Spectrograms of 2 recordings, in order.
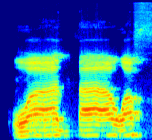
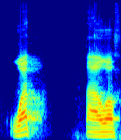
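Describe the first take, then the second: First: The first word ends with a plain vowel. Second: The first word ends with an added t sound. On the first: The speaker calls it right. "bukan wat tapi wa" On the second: The speaker calls it wrong. "ada yang baca gini kedengarannya"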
